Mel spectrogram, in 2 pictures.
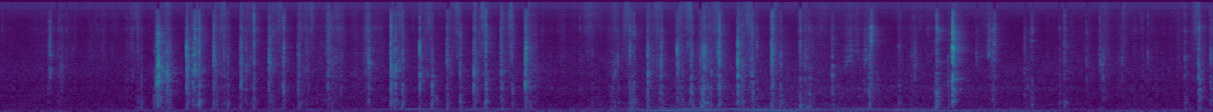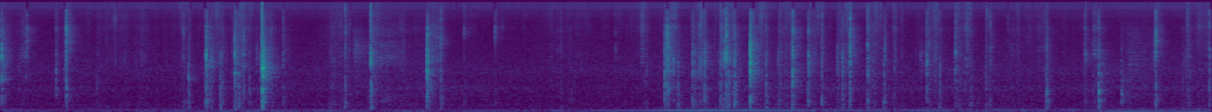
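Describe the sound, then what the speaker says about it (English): A deck of tarot cards is shuffled and drawn by hand in a tarot reading, with bursts of riffling and snapping card flicks in irregular clusters, close and fairly quiet. "I'm just going to pull out a bunch of cards."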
